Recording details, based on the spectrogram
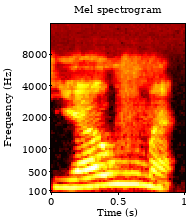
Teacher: Ketika waw jangan sampai dibaca o, yauma, harus yauma.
